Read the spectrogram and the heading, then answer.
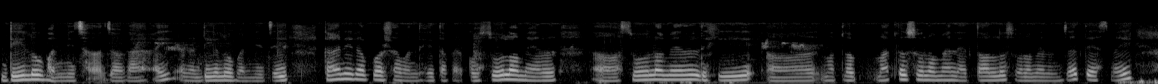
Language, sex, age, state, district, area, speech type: Nepali, male, 18-30, West Bengal, Kalimpong, rural, spontaneous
